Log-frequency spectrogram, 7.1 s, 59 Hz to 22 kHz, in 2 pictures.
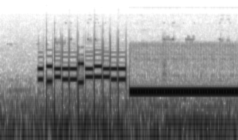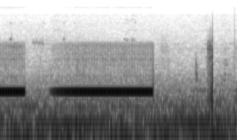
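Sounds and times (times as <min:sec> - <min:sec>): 
faint low hum: 0:00.0 - 0:07.1
touch-tone keypad beeps: 0:00.6 - 0:05.9.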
